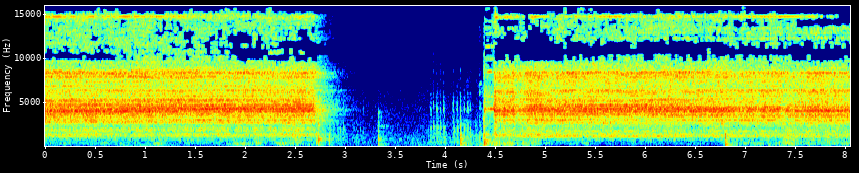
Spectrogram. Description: Short video showing operation of the Dentsply Cavitron Plus Gen 131 dental scaler in operation.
